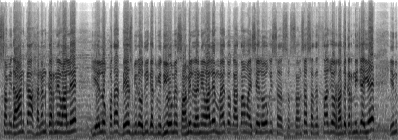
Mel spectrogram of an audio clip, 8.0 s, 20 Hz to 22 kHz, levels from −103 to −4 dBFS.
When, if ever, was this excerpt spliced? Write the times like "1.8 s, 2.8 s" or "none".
none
